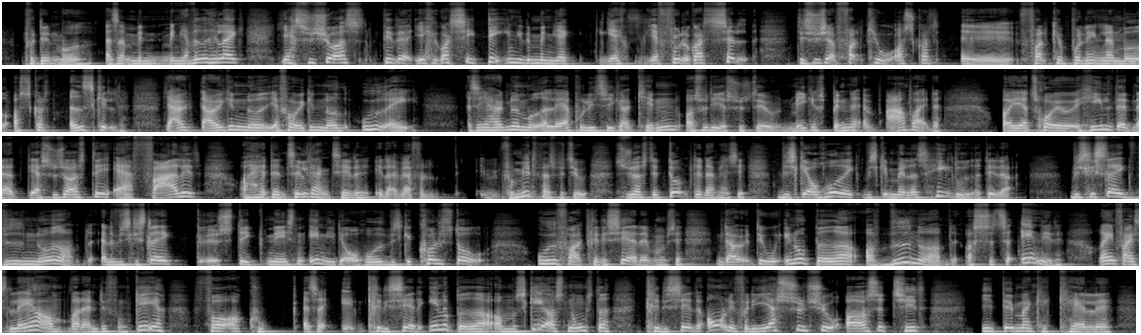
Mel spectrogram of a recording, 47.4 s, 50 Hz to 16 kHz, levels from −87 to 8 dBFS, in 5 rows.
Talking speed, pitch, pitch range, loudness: 280 wpm, 165 Hz, 150-185 Hz, -18 LUFS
